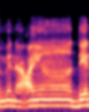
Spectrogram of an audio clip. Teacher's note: मिन इंदिना, मिन में जो है नून साकिन के बाद आयन हरूफ हल्की में से आ रहा है तो इजहार होगा। फिर नून साकिन आ रहा है, उसके बाद दाल आ रहा है हरूफ इख्फा में से, तो नून को छुपाएंगे। मिन इंदिना इख्फा होगा।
